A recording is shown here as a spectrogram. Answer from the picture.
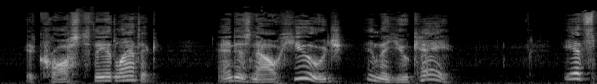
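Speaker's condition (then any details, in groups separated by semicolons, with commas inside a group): No condition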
